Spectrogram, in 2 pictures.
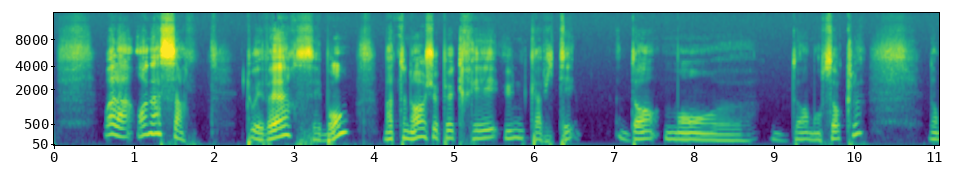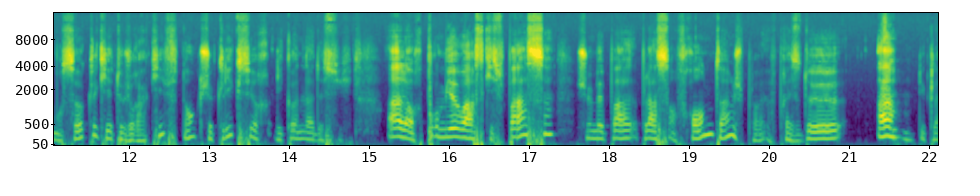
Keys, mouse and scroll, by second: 3.1 click, 4.3 click, 5.2 scroll up 1, 14.1 click, 18.7 click, 20.0 2, 21.1 KP_1, 21.1 1.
